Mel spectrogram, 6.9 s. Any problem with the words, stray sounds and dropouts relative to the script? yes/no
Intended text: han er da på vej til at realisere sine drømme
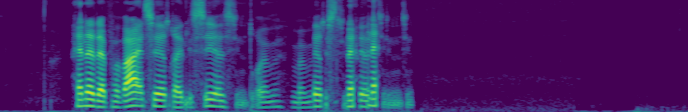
yes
